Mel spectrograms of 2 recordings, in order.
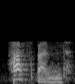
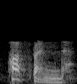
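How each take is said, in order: The two takes are said the same way.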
